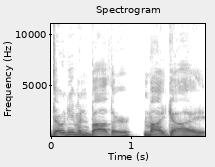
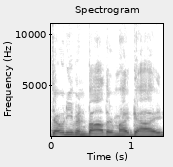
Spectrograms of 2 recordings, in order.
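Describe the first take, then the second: First: There is a pause before "my guy." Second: It runs on with no pause before "my guy."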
